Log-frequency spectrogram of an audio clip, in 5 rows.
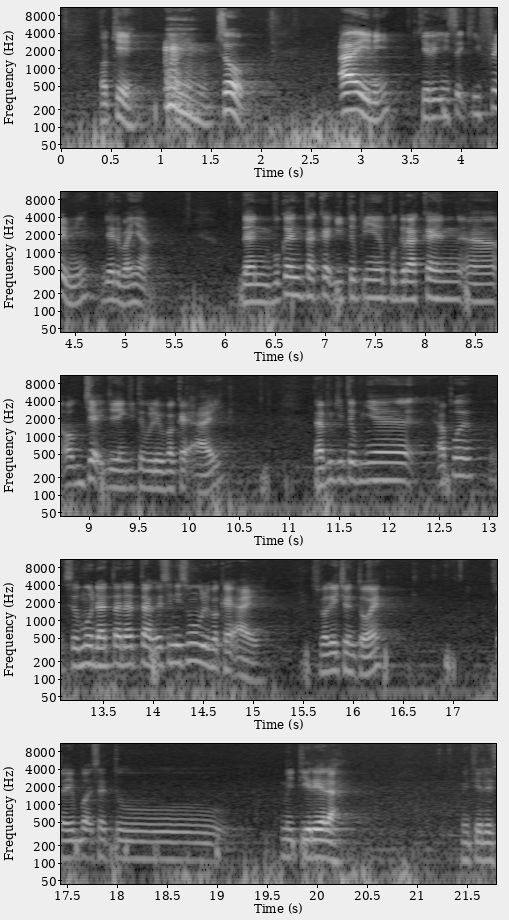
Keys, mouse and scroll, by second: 0.2-7.4 shift+middle drag, 7.4-10.4 drag, 10.4 i, 16.9-20.0 drag, 21.2 click.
